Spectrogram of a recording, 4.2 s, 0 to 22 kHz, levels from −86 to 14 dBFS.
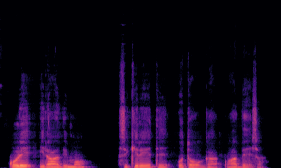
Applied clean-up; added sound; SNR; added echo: neural mask model Resemble Enhance denoiser.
